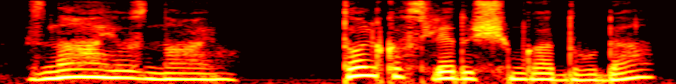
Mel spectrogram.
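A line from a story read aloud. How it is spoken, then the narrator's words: Sad, answering himself. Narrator (Russian): печально качает головой и отвечает сам себе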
